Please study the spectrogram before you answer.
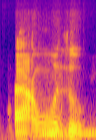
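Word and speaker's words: أعوذ: audzubillahiminasyaitonirojim Ya sebentar Ibu pengucapan huruf dza Za itu lidah ya tidak kita bertemu dengan gigi seri Za Za ya bukan bukan juga bukan a'udzu tapi a'udzu deh a'udzu bilang ibu a'udzu ya hai a'udzu Hai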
